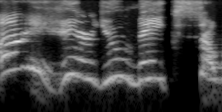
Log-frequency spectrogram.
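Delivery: booming knight bellow. Retelling what a big fighter said on coming up to the speaker, booming voice. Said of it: "booming voice".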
